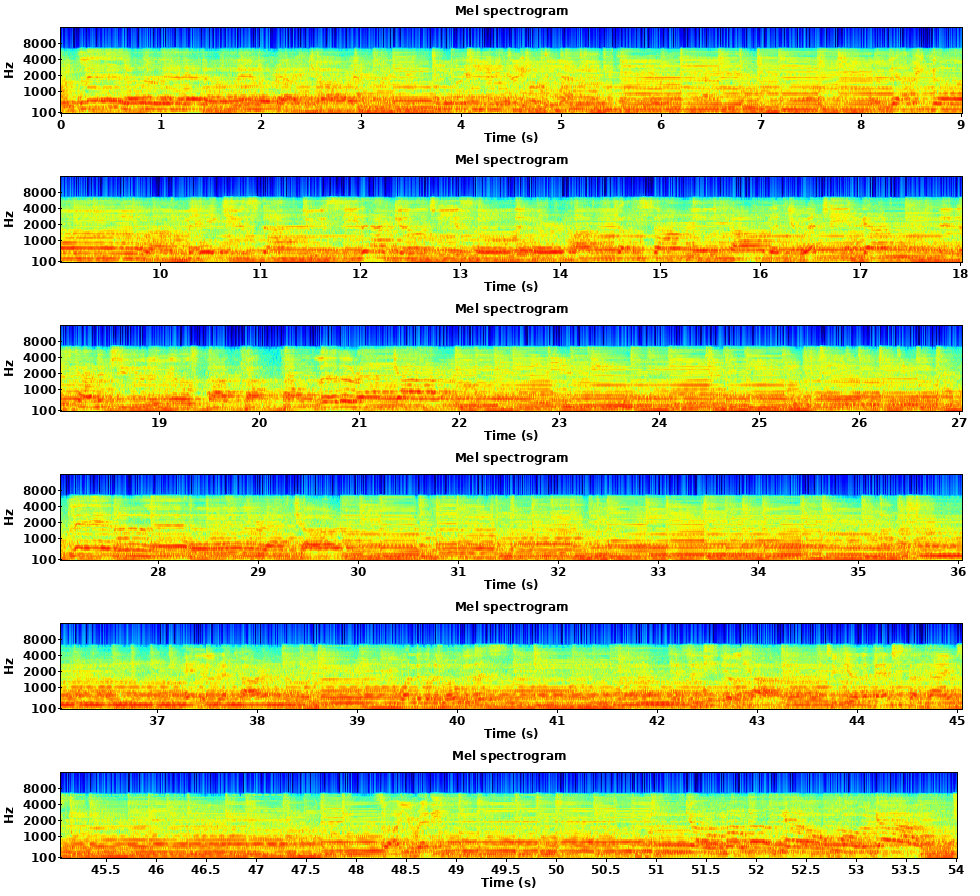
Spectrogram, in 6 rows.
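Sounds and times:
person singing: 0.0 - 6.9, 7.6 - 31.5, 50.6 - 54.0
acoustic guitar strumming: 0.0 - 54.0.

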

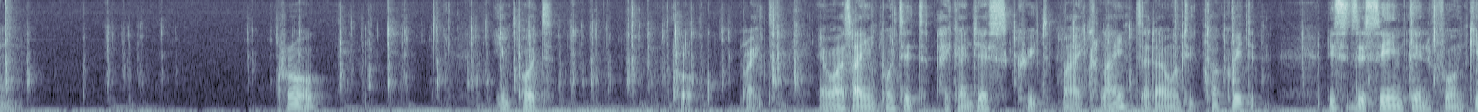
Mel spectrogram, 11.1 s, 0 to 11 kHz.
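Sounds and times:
computer keyboard key clicks: 0.0 - 6.8.

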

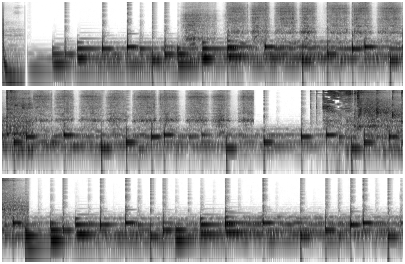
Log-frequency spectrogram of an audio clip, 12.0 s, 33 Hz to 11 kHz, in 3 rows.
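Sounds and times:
knife scraping aluminium can: 1.8 - 8.2.

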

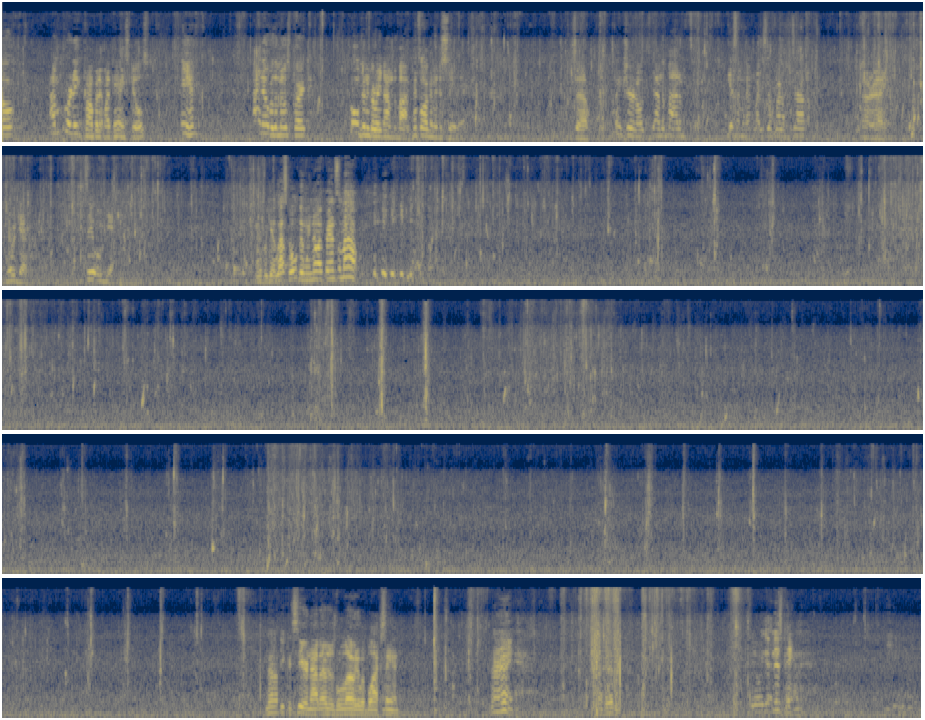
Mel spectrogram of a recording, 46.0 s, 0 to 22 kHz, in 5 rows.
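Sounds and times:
water sloshing in a pan: 0.0 - 32.8.

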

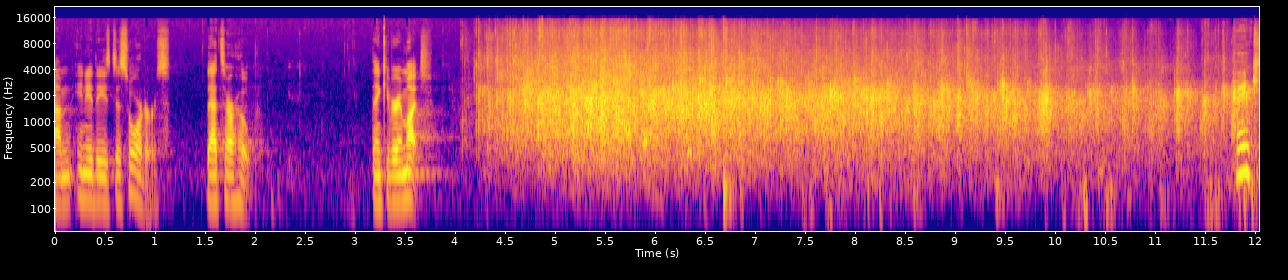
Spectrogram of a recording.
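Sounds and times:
audience applauding: 4.1 - 12.0.

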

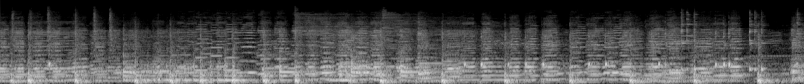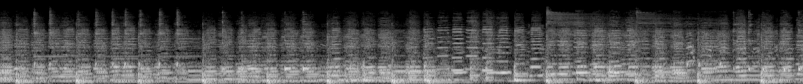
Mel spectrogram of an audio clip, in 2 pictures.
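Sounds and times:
live band dance music: 0.0 - 16.0.

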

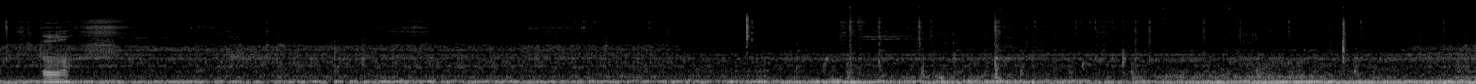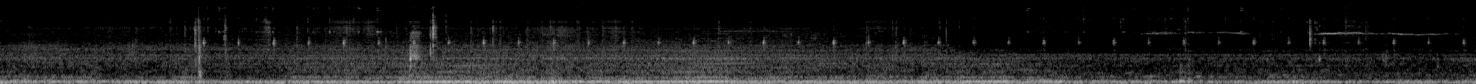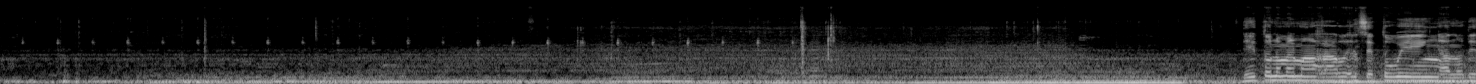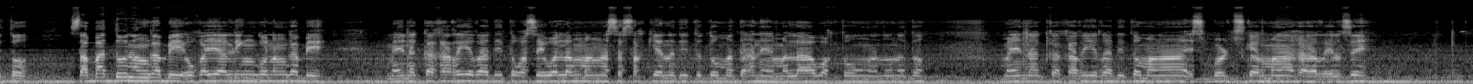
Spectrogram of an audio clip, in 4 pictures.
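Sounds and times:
car engine and road rumble: 0.0 - 59.0
light regular ticking: 5.7 - 43.2.

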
